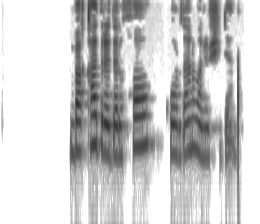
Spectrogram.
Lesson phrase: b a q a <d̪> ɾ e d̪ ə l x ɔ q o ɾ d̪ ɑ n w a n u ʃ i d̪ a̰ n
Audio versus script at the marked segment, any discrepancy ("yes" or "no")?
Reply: no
